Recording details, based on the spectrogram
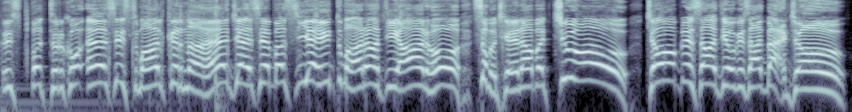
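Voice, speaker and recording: A man's voice: very high voice, unhurried, few pauses, no room sound, full character voice. A man voicing a bossy, hot-headed little cartoon man with an exaggerated, commanding manner in a Hindi dub. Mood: instructing. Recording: loud music behind the voice.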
